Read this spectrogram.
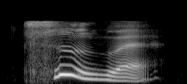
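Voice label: "ci wei" (hedgehog), Mandarin Chinese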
